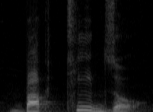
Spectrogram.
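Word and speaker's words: βαπτίζω: Baptizo. Baptizo. That's the verb that means I baptize. Baptizo.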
